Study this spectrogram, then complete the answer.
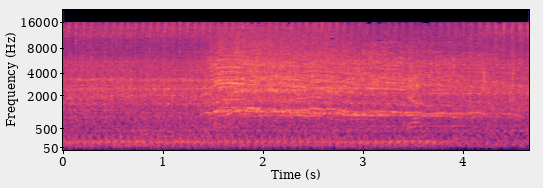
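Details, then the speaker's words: Yamaha NMAX at 58,238 km after piston and cylinder bore replacement for a ticking idle noise: steady smooth idle with even low burble, no tick or rattle from the top end; sound back to normal. "Guys, kita starter. Guys, ini bunyinya sudah kembali normal."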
